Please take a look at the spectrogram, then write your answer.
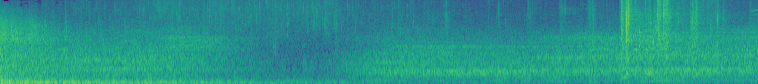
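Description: A Confringo fire-spell explosion in the video game Hogwarts Legacy: a loud, booming blast up front that rolls into a long, fading rumble, followed by a faint sharp pop near the end.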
